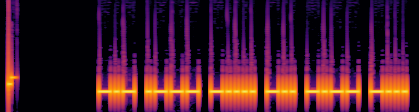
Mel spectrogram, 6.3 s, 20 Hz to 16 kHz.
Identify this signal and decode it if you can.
Morse code, heard as a keyed tone, about 20 wpm, 700 Hz. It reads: KJ6DYB
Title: USA Callsign DE Callsign 20wpm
